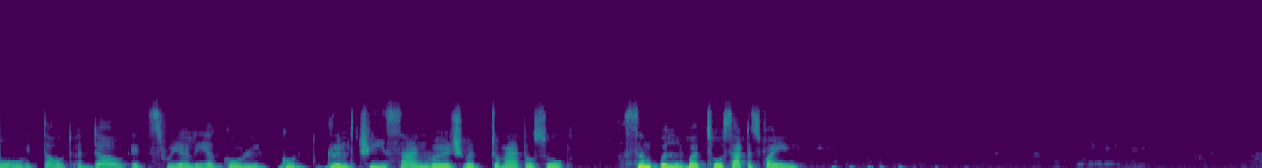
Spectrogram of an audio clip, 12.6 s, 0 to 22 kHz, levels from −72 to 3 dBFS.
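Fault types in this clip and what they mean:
Automatic gain rising: the automatic gain control judged the incoming speech too quiet and kept pushing its gain upward, so level climbs steadily from 0.43 s to 8.03 s, about 12 dB in total. Because the gain acts on the whole signal, the voice and the background noise swell together rather than the speech alone getting louder. The rise is slow and continuous over more than seven seconds, heard against the call path's band limit at 8 kHz.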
